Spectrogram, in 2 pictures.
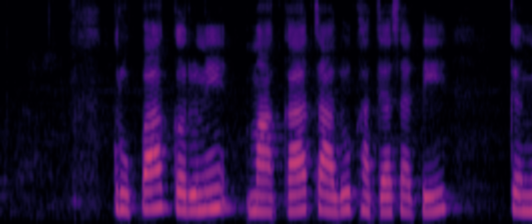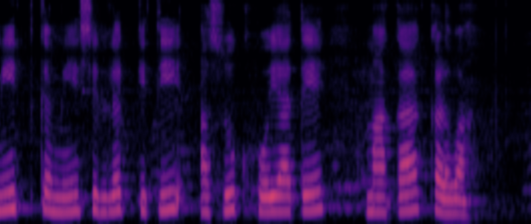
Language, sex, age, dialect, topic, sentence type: Marathi, female, 18-24, Southern Konkan, banking, statement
